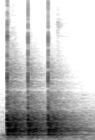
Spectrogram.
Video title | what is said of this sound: l'histoire du Liege Leroy Merlin vidéo grand public | si on fait un test, ça fait un bruit sourd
